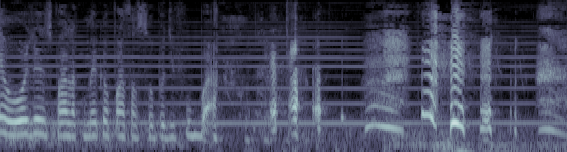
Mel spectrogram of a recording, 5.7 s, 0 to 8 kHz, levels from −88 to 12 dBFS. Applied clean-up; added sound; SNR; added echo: none; Bowed string instrument + Thunder; 16 dB; none.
